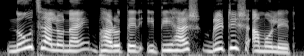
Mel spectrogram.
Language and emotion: Bengali, neutral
